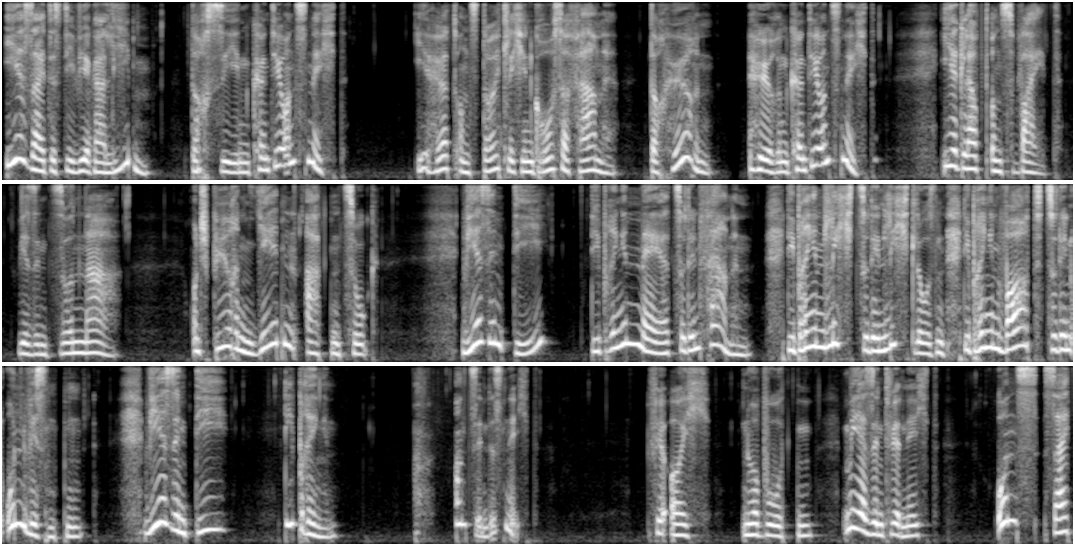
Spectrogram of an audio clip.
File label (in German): froehlich, frauen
